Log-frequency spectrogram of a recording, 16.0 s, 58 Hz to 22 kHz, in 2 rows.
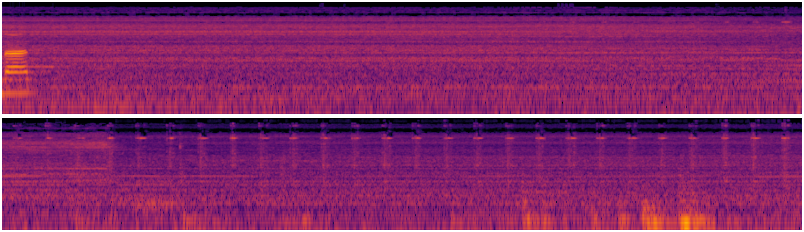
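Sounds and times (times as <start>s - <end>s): high whining machine tones: 5.1s - 16.0s
machine hiss: 5.6s - 16.0s.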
